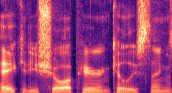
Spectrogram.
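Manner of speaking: ordinary talk, nothing marked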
